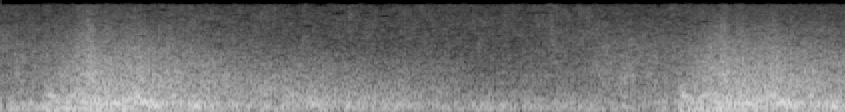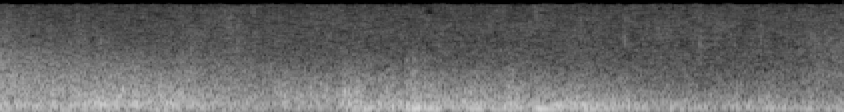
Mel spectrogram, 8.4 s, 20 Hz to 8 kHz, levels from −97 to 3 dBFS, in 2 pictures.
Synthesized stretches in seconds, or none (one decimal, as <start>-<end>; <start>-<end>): 0.0-0.7; 2.7-4.2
